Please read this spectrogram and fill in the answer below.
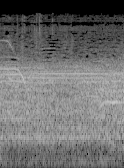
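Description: Steady stadium crowd noise at a football game, heard through the TV broadcast audio.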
